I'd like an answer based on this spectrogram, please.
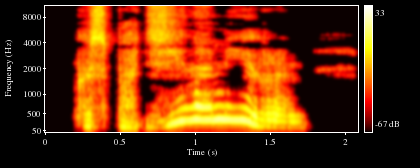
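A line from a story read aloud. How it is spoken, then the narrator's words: Indignant hiss. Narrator (Russian): возмущенно прошипела я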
